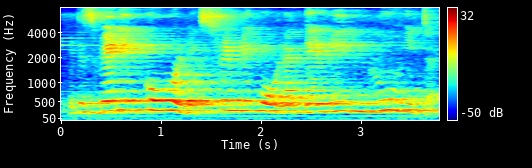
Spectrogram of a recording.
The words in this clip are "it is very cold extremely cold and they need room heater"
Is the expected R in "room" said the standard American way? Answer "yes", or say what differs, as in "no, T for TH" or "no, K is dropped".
no, L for R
